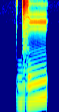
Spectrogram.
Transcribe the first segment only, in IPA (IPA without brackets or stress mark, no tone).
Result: d͡z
